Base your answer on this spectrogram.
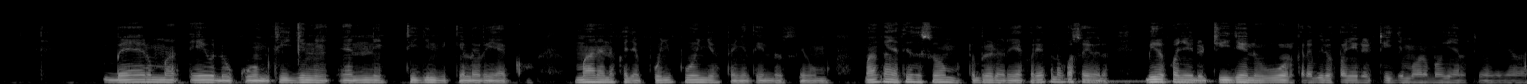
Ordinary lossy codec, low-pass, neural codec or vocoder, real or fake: MP3, 32 kbps; 7.2 kHz; none; real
